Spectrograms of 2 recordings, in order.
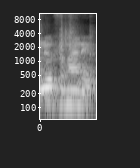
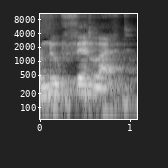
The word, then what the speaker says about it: Newfoundland: Now, a scoff is a dance, and a Newfoundlandic blue star is a beer, and it's pronounced Newfoundland, not Newfoundland or Newfinland.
